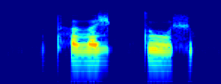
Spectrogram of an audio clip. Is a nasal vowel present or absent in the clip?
absent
